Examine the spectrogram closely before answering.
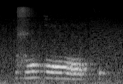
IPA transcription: z o ɡ ɔː f

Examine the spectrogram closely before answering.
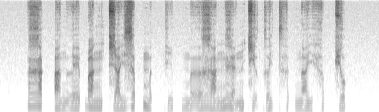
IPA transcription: ɣ a˦˥ k̚ ʔ a˨˩ n l e˨˦ ɓ a˧ ŋ t͡ɕ a˨˦ j z ə˦˥ p̚ m ə˨˩ t̚ k i˨˩ p̚ m ə̰ː˧˥ ɣ a˨˦ ŋ ɣ ɛ̰˧˥ n t͡ɕ ɨ̰˧˨ ə̯ k ə˨˦ j t̪ʰ ə˨˩ t̚ n a˨˦ j h ə˨˩ p̚ t͡ɕ o˦˥ k̚

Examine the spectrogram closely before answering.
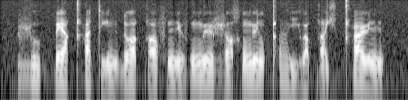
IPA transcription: ɮ u˥˩ k͡p ɛ˥˩ qʰ ə˥˩ t i˨ n ɗ ɔ˥˩ q ɔ˨ f n ø˨ v ŋ͡m ø˥˩ ɮ ɔ˨ χ ŋ ø˥˩ n qʼ ɛ̤˥˩ j u˥˩ q a˨ ç qʰ ø˥˩ n

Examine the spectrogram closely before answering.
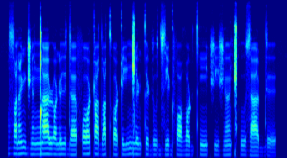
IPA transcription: zˤ ɘ ɾ ĩ ɳ d͡ʒ ɐ̃ ŋ͡ǃ a ɹ ɔ ɳ ɨ d ɐ f ɔ ʈ ɨ dˤ u t̪ʰ ɔ ʈ i ŋ͡ǁ ɨ ɳ t̪ ɨ ɖ ɾ u d͡z i ɖ f ɔ ðˤ o ɖ t̪ʰ ĩ t͡ʃ i ʒ ɐ̃ ǁʰ u z a ɖ d ɘ

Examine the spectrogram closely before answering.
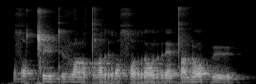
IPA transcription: zˤ ʉ ǀ y d̪ ʉ v ɑ dˤ y r ɵ sˤ ɵ r ɔ r ɛ t ɑ ɳ ɔ p ʉ

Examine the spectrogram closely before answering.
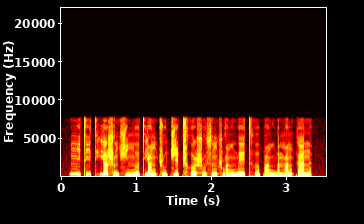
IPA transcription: m i˥˧ t̪ i˥˧ t̪ʰ j ä˥˩ ʂ ɤ˩ ŋ ɕ i˧˥ ŋ ɤ˥˧ t̪ j ɑ˥˩ ŋ ʈ͡ʂ u˨˩ t͡ɕ i˥ ʈ͡ʂʰ o˥˩ ʊ̯ ʂ u˨˩ s ʊ˥˩ ŋ ʂ w ɑ˧˥ ŋ m w e˥˩ ɪ̯ t̪ʰ ɤ˧˥ p ɑ˨˩ ŋ m w ä˦ m ɑ˥˩ ŋ k a˥ n

